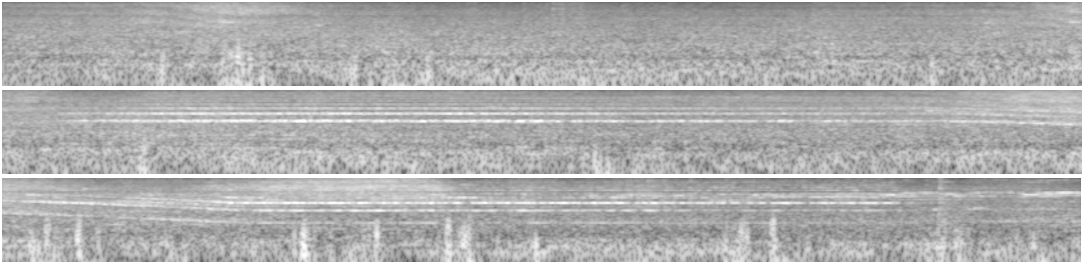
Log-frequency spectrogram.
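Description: Long Island Rail Road electric train pulling in along the platform: a steady rumble of wheels on rail, with a high whine that holds steady, then glides down in pitch over about two seconds as the train slows. Scattered knocks follow near the end as it draws to a stop.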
